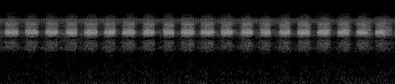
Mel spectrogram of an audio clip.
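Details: Cicada calling: a loud, high, rasping buzz pulsing steadily about four to five times a second, each pulse a short swell of dry shrill sound, with no other sounds.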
